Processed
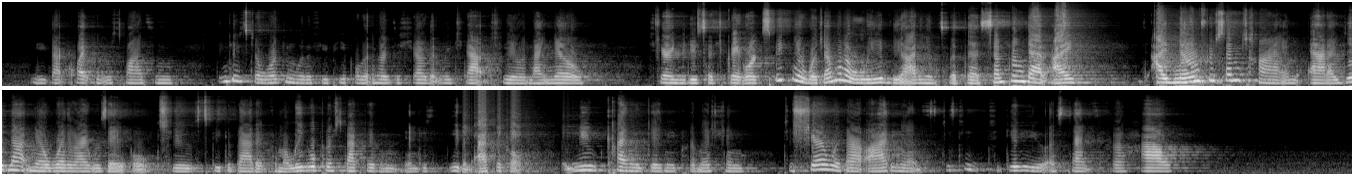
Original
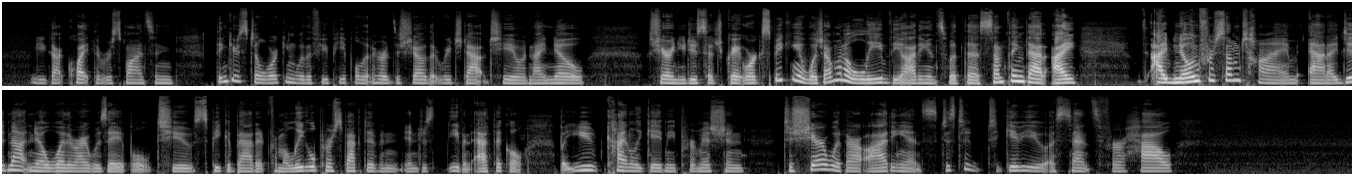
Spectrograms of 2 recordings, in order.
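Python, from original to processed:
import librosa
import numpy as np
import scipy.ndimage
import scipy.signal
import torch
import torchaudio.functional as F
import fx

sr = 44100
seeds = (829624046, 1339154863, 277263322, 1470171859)

y = fx.wiener(x, sr, points=25)
y = fx.high_shelf_res(y, sr, hz=6500.0, db=10.5, q=1.5)
y = fx.fold_sine(y, sr, drive_db=7, ceiling_db=-1.0)
y = fx.sample_hold(y, sr, seeds[0], rate_hz=3200.0, jitter_pct=20, at=(18.09, 19.12), fade=0.02)
y = fx.rev_fdn(y, sr, rt60_s=1.2, lf_ratio=1.4, hf_ratio=1.0, size_ms=78.0, drr_db=10.0)
y = fx.attack_slew(y, sr, db_per_s=340.0)
y = F.gain(torch.from_numpy(y), -5.0).numpy()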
